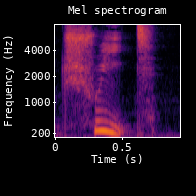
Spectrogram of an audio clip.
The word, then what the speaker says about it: treat: 我们这里面是包含一个长元音紧元音的 E 的发音，读成 treat。 treat 和 disagree 后面这个音节 E 的这个音是一样的，所以 treat 也好 disagree 也好，在发音的时候呢，上下齿几乎没有间距，左右嘴角尽量裂开，发一个 E 的发音 treat disagree treat disagree。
